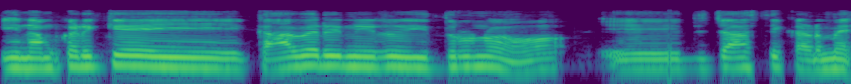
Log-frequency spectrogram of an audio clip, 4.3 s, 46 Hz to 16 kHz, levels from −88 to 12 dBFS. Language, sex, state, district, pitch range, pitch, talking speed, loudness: Kannada, male, Karnataka, Mysore, 135-155 Hz, 150 Hz, 140 wpm, -17 LUFS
